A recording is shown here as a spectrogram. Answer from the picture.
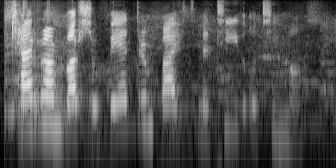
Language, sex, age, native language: Icelandic, female, 18-19, Icelandic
